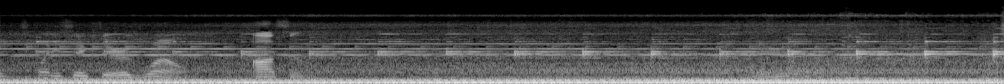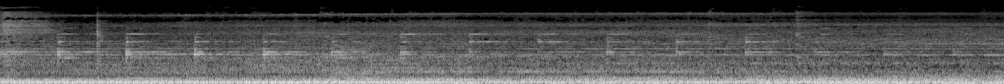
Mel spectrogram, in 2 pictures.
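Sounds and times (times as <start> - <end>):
crossing signal bell ringing: 0.0 - 20.0
diesel locomotives rumbling past: 0.0 - 20.0.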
